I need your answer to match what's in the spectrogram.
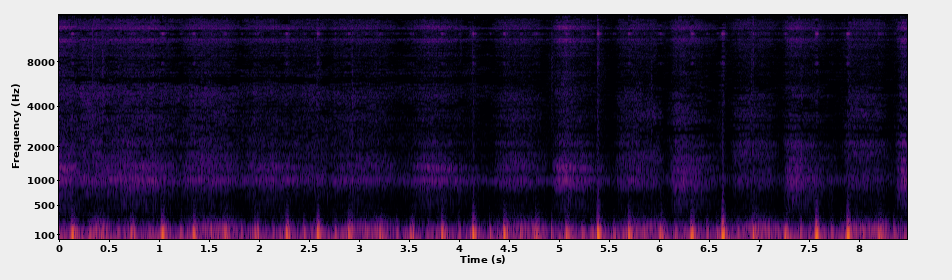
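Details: Rapid, regular low heart thumps recorded during a home exercise-bicycle stress test pushed until exhaustion: exercise-induced sinus tachycardia.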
